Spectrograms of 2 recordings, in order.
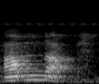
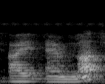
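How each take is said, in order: First: I am is contracted into one syllable. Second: I am is said as two full words. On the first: "I'm not ... Tone-nya jauh berbeda" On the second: "I am not sama I'm not"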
